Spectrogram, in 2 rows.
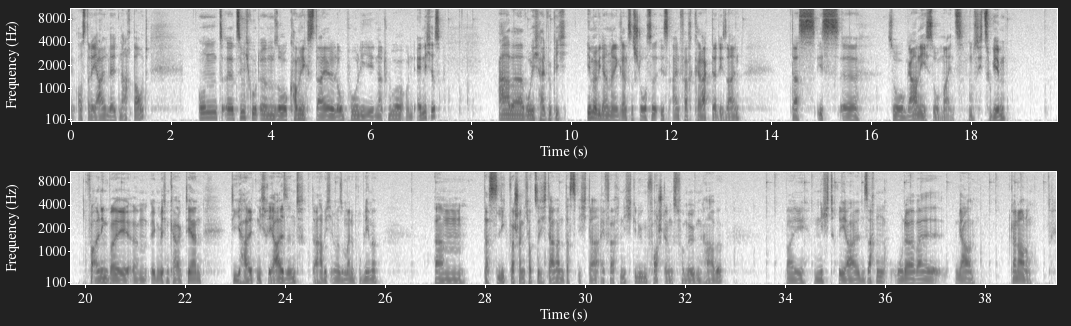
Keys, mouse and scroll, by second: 0.1-3.2 middle drag, 7.6-12.6 shift+middle drag, 12.9-15.5 shift+middle drag, 15.5 click, 16.1-16.5 scroll down 4, 16.5-18.2 middle drag, 18.2-18.8 scroll up 2, 18.8-19.8 middle drag, 19.8 scroll up 1, 20.1-23.8 shift+middle drag, 24.7-25.1 scroll down 1, 25.1-26.6 middle drag, 26.6-27.1 scroll up 2, 27.1-29.1 middle drag, 29.1 Tab, 29.5 middle click, 30.0-31.4 scroll up 1, 31.4 right click, 31.8 middle click, 32.3-32.8 scroll up 2, 33.7 alt+shift+right click, 34.4 alt+shift+right click, 35.1 alt+shift+right click, 35.6 alt+shift+right click, 36.4 shift+right click, 36.9-37.3 scroll down 2, 37.3 middle click, 38.1 alt+shift+right click, 38.6 alt+shift+right click, 39.2-39.4 middle drag.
